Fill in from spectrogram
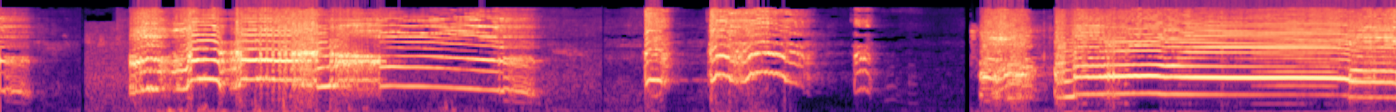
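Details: Heritage-breed roosters crowing long, with overlapping wavering crows, short cackle-like notes in the middle, then one sustained, clear crow of nearly two seconds at the end.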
